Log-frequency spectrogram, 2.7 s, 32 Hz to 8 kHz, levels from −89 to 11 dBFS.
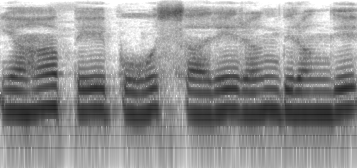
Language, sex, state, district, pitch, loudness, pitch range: Hindi, female, Madhya Pradesh, Bhopal, 205 Hz, -13 LUFS, 195-215 Hz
